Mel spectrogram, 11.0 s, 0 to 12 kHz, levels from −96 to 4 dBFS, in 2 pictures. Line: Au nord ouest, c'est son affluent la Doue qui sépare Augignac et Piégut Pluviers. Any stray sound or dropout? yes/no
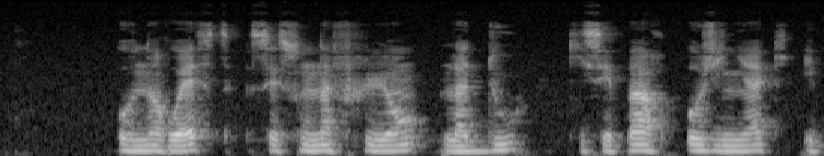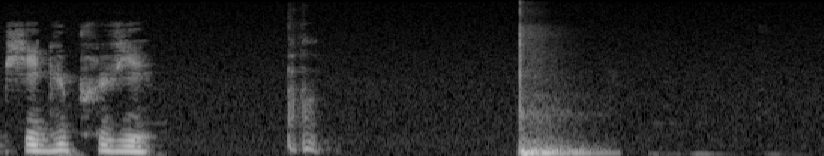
yes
